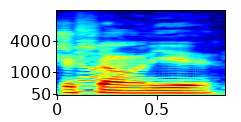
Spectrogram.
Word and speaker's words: Chrisean: That's Chrisean, how you say it? – Chrisean, yeah.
